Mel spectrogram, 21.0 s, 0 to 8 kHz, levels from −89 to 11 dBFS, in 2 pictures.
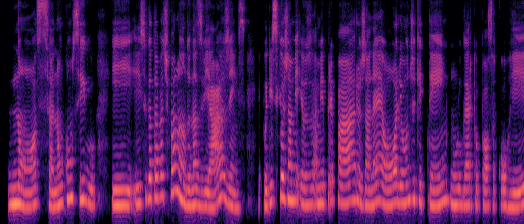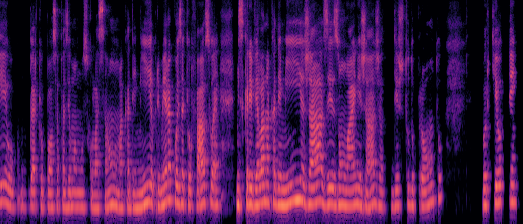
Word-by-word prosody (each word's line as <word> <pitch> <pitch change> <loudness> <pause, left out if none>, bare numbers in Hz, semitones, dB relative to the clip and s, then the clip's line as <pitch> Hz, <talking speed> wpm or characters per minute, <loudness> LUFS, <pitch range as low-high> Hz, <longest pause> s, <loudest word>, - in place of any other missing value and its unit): Nossa, 175 -2 +3
não 165 +4 +1
consigo. 225 -5 0 0.3
E 165 +1 +2
isso 185 +5 -2
que 235 - -2
eu - - +7
estava 245 +1 0
te 255 - -2
falando, 260 - +1
nas 170 -1 +1
viagens 155 - -1 0.3
por 160 +1 -1
isso 200 +1 +2
que 255 - -1
eu 250 - +7
já 220 -2 +2
me 210 0 0
eu 170 -1 -2
já 170 +1 -4
me 185 +1 +1
preparo, 205 -1 -1
já, 165 -1 -2
né, 195 +4 -1
olho 185 +3 0
onde 215 +3 -1
que 205 -2 -3
tem 175 +5 -1
um 170 -2 0
lugar 170 0 -2
que 170 - -10
eu 165 - -6
possa 160 0 -5
correr, 160 +4 0
ou 150 -3 -3
um 155 - -11
lugar 150 +1 -3
que 155 - -9
eu 150 - -5
possa 150 +1 -3
fazer 150 -1 -3
uma 150 0 -3
musculação, 145 -1 -2
uma 140 -2 -2
academia 145 +7 0
a - - -5
1ª 180 +5 +1
coisa 190 -4 0
que 170 - -5
eu - - -1
faço 180 +3 +1
é 170 - -1
me 175 0 -2
inscrever 170 -1 +5
lá 190 +1 +4
na 195 - +1
academia 195 +4 +4
já, 180 +3 +3
às 170 -4 0
vezes 175 -1 +2
online 165 0 +1
já 155 +2 -1
já 160 -4 -5
deixo 160 +2 -4
tudo 165 -2 -4
pronto, 180 +9 -5 0.8
porque 170 +2 -1
eu 190 0 0
ten 195 -1 0
170 Hz, 200 wpm, -24 LUFS, 160-195 Hz, 0.8 s, eu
